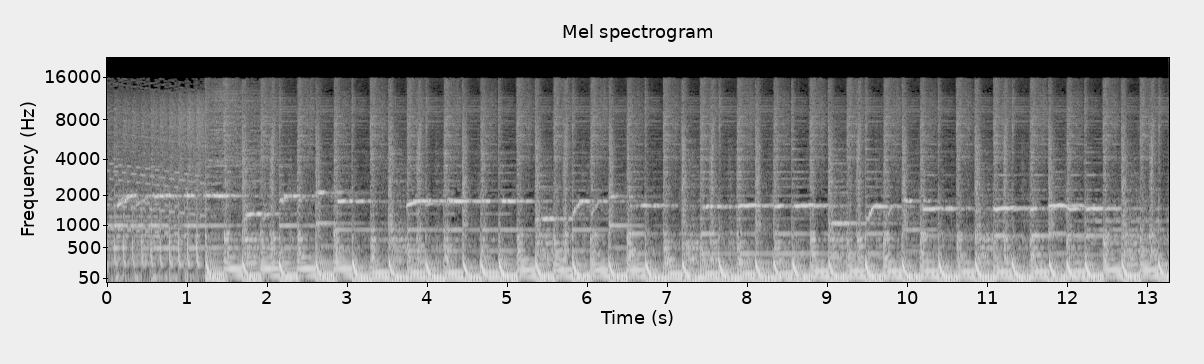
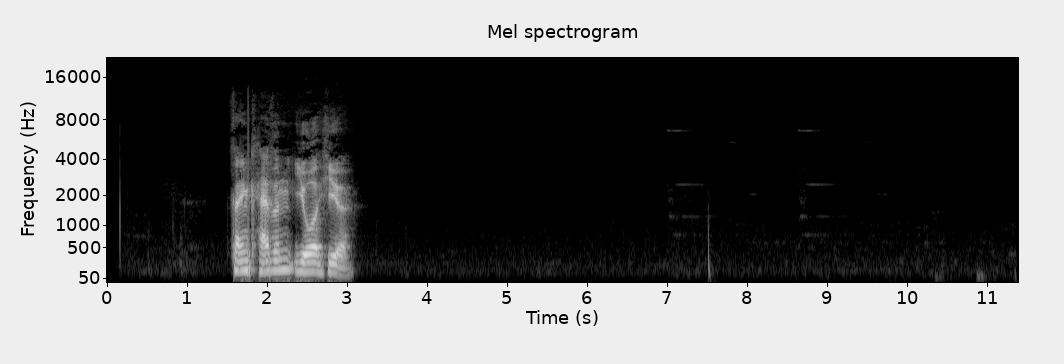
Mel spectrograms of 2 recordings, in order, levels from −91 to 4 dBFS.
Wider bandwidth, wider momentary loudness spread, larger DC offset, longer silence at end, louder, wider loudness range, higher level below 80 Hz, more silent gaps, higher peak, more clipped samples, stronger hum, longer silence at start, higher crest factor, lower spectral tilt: first, 16.5 kHz vs 9.6 kHz; second, 2 LU vs 7 LU; neither; second, 0 s vs 8.35 s; first, -13 LUFS vs -18 LUFS; second, 1 LU vs 6 LU; first, -16 dBFS vs -66 dBFS; neither; about the same, 0 dBFS vs -2 dBFS; neither; neither; second, 0 s vs 1.55 s; second, 12 dB vs 24 dB; second, -4.5 dB/octave vs -7 dB/octave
